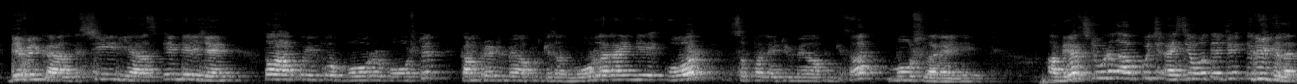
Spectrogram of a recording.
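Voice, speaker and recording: A male teacher from Kashmir explaining grammar to his class slowly, repeating examples and spelling words out letter by letter. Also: sits high. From Kashmir, India. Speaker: school English teacher. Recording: echoey room, mic far off.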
